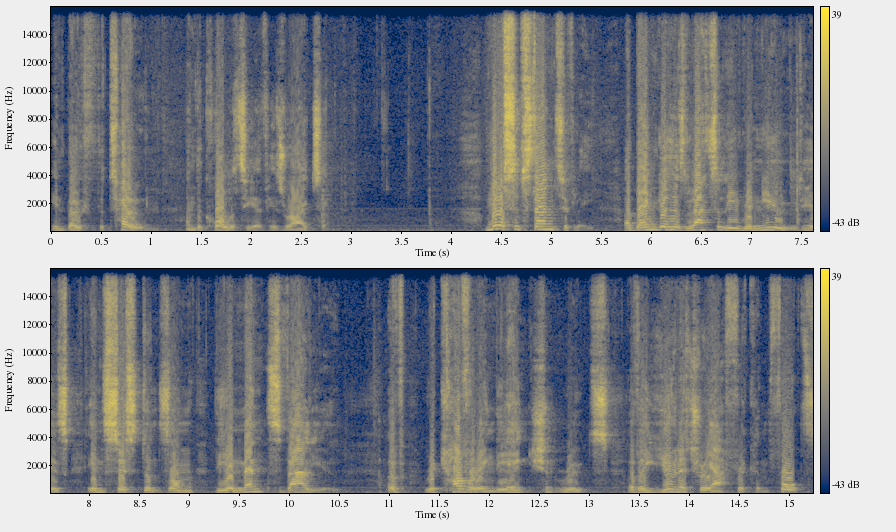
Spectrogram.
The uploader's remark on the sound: speaking at the African Athena conference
